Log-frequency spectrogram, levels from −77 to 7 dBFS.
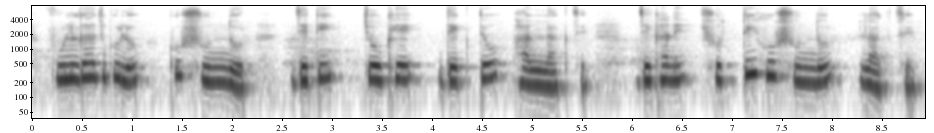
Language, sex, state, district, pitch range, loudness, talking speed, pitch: Bengali, female, West Bengal, Jalpaiguri, 210-245 Hz, -21 LUFS, 95 wpm, 225 Hz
